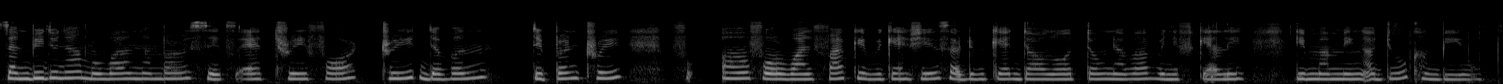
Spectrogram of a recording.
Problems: background sounds at intervals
